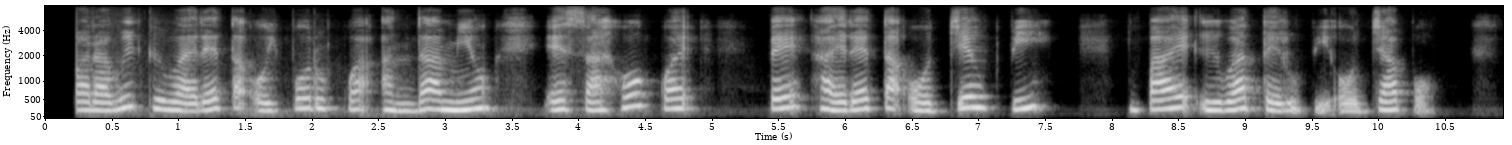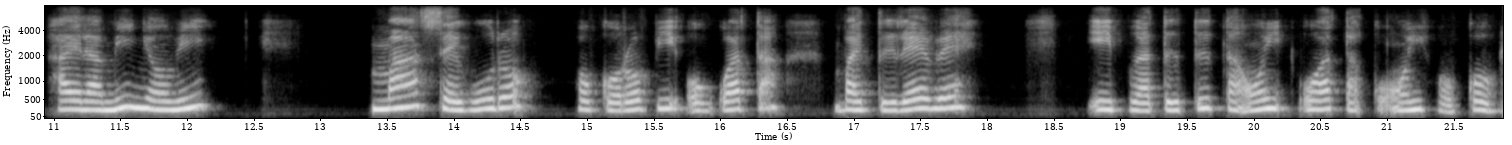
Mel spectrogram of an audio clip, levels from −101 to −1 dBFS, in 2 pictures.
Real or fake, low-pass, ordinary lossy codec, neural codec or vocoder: real; none; none; none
